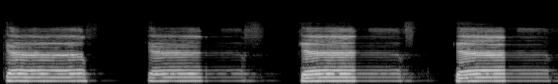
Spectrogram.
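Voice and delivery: Arabic kaf, long and deliberate; Arabic letter kaf. Shown as a demonstration. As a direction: stretch কাফ with the tongue just ahead of the root. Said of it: "যে অক্ষরটা উচ্চারণ করবেন সেটা হচ্ছে".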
